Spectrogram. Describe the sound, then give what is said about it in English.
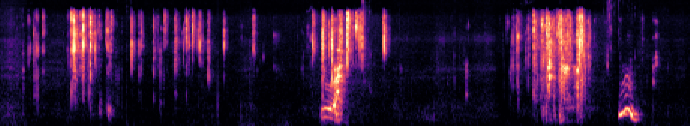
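Crunchy chewing of chocolate-covered ants, with irregular crisp bursts and wet clicks over several seconds, including a few louder crunching spells near the end. “Oh, well, they're crunchy.”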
